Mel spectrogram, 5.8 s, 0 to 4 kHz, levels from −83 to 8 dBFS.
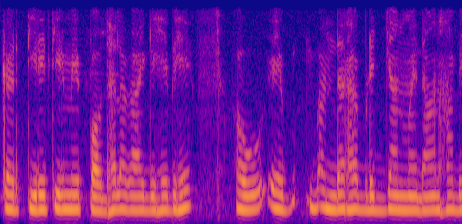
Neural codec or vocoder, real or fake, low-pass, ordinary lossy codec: none; real; 3.6 kHz; none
